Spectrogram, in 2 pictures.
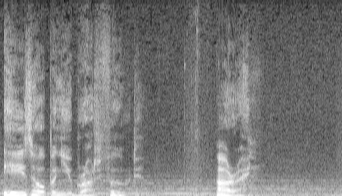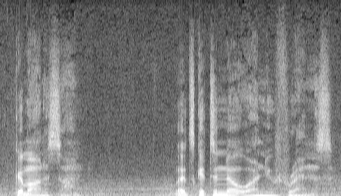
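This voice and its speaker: A man playing a gruff, wary monster-hunting warrior with a dry, guarded manner in a fantasy video game. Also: on the low side, very animated, measured pace. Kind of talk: video game cutscene voice acting. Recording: game music under the voice.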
